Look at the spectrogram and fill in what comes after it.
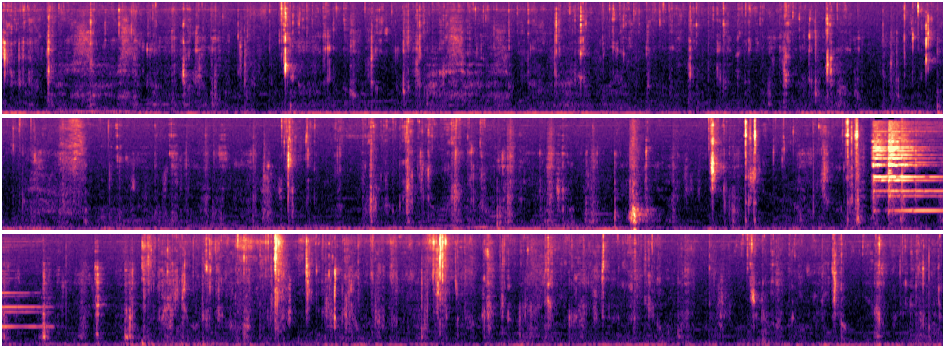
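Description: Close-miked chewing and biting of crunchy fried food, with many sharp crunches and wet mouth clicks. A brief ringing clink, like a utensil striking a dish, sounds about two-thirds of the way through.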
